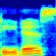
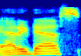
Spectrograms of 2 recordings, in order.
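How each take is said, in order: First: It is said the non-New Zealand way. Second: It is said the New Zealand way.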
